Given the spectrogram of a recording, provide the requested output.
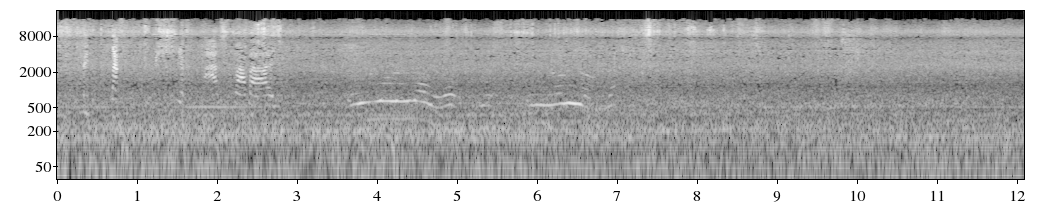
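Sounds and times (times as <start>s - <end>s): child's voice: 0.2s - 2.9s, 3.5s - 7.4s.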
